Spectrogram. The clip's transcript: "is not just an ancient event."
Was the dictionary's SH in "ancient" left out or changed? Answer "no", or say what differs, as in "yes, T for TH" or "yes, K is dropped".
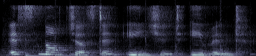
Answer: no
